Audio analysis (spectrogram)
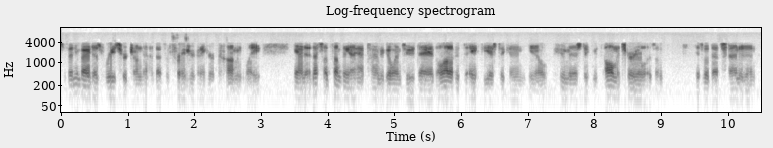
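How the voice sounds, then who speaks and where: Man, very low and hoarse, radio phone-in guest, emphatic with restarts, thin phone line. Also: no room sound. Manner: earnest, emphatic, with frequent restarts. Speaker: radio show guest, evangelist. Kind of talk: call-in radio interview. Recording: narrow phone line, dry.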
